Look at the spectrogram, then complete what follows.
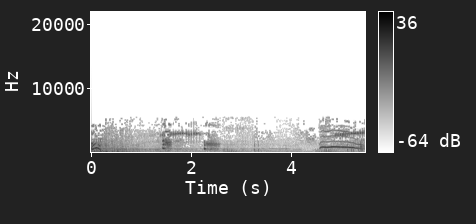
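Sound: owl hooting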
